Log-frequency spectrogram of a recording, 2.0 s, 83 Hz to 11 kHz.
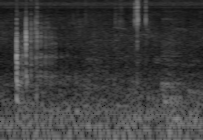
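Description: Kidney bean pods being split open by hand, the dry pods crackling in a quick run of snaps just after the start and again briefly about 1.4 s in.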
